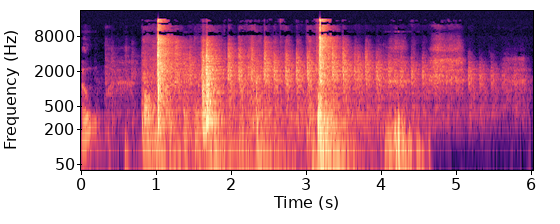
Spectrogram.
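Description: Loud metal bangs, three about a second apart with ringing and a smaller one after, over a low drone that stops about four and a half seconds in, as the Tesla Model 3 battery pack is separated from the car body. The pack binds: bolts through the cradle that were undone but not removed have caught on their threads.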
